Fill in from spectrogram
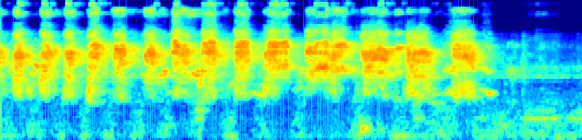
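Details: Lovebirds giving a rapid stream of shrill, high chirps, many per second for over two seconds, then stopping abruptly.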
